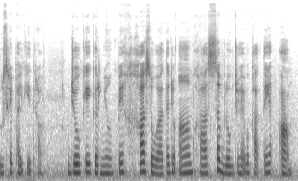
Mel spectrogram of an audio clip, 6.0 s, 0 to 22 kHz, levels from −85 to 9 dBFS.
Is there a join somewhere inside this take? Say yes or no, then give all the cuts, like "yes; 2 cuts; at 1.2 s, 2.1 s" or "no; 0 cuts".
no; 0 cuts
